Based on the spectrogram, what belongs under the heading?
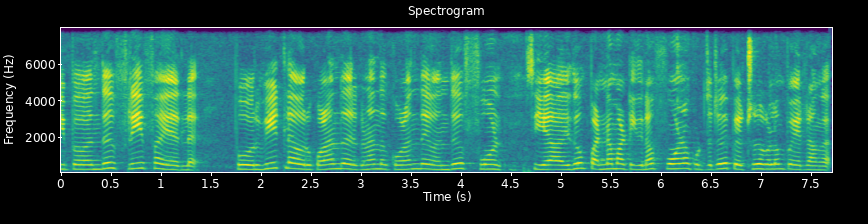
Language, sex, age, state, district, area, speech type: Tamil, female, 18-30, Tamil Nadu, Tiruchirappalli, rural, spontaneous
